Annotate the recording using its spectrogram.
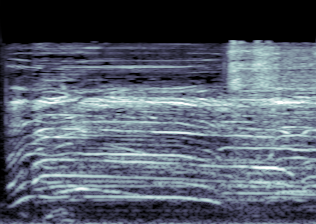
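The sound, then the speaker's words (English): A canned crowd-booing sound effect from a soundboard device: many voices groan a long, sustained, slightly falling 'boo' together, loud, with a brief burst of hissy noise near the end. “Now you've heard all the sound effects this thing does. It's got an applause, crickets, rimshot, and boo.”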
